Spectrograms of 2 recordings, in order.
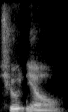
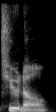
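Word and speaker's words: chuño: I like the way she pronounced chuno. Chuno. Yeah. She pronounced it tuno.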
